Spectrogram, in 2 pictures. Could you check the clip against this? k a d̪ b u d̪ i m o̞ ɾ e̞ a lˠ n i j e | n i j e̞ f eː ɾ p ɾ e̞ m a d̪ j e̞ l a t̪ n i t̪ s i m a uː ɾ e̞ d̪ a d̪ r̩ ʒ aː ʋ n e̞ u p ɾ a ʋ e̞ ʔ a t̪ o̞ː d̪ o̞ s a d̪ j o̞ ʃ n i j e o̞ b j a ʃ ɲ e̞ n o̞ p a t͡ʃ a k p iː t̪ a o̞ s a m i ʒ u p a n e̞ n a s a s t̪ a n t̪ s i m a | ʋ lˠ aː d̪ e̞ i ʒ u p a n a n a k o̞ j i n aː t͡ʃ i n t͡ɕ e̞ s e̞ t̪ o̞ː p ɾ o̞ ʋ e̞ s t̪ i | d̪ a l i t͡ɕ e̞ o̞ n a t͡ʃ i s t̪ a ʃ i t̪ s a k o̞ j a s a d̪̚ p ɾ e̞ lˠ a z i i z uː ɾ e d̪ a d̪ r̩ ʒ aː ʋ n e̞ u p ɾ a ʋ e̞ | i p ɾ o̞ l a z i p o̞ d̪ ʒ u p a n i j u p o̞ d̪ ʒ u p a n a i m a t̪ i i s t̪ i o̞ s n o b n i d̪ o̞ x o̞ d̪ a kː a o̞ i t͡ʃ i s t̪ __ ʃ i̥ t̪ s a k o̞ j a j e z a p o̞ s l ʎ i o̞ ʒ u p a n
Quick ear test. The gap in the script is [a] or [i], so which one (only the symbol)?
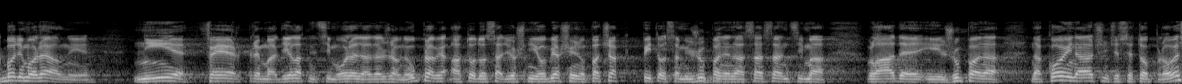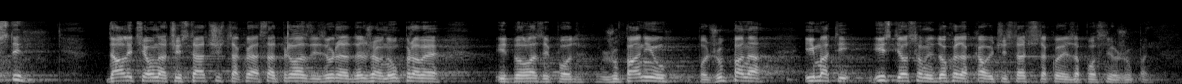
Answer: a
